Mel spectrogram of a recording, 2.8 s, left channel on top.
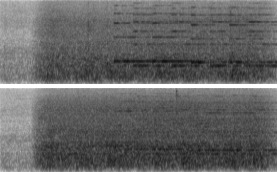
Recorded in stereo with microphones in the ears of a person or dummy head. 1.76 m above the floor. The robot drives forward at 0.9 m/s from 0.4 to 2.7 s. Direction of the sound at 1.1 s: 55° left (ahead or behind).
